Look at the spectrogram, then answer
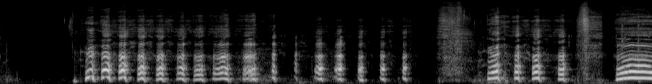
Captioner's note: more and more laughter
